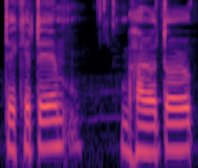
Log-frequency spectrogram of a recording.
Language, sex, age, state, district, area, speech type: Assamese, male, 30-45, Assam, Biswanath, rural, spontaneous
